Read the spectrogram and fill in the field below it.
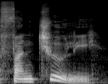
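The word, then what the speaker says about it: Fanciulli: this is a a fanuli I think is how it's pronounced it's Italian and it is uh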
